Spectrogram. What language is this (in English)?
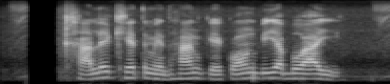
Bhojpuri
